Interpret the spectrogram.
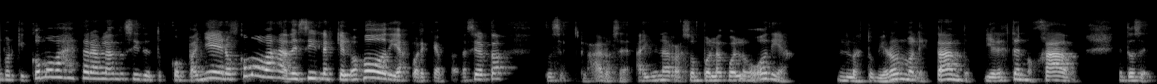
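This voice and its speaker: A middle-aged woman with a slightly high voice gives a parenting lecture. She explains at an even pace and keeps checking in with her listeners through repeated tag questions. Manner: frequent tag questions "¿no es cierto?". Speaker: educator giving a parenting talk.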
